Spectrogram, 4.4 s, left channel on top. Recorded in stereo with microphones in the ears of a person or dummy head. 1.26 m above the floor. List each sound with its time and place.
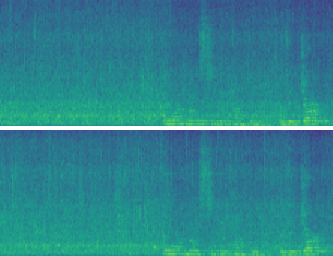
2.2 s a woman speaking: 20° left (ahead or behind), 0.9 m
